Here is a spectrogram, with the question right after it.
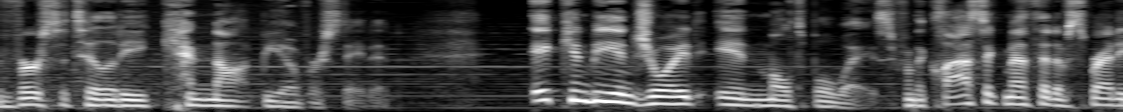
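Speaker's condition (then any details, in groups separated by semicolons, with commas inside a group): No condition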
